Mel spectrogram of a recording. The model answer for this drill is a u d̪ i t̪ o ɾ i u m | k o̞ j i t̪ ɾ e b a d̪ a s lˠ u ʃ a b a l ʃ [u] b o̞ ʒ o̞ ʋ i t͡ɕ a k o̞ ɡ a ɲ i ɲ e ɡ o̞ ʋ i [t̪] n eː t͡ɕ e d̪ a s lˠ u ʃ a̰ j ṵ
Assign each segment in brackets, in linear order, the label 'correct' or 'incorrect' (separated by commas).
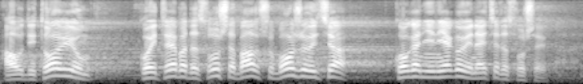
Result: correct, incorrect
